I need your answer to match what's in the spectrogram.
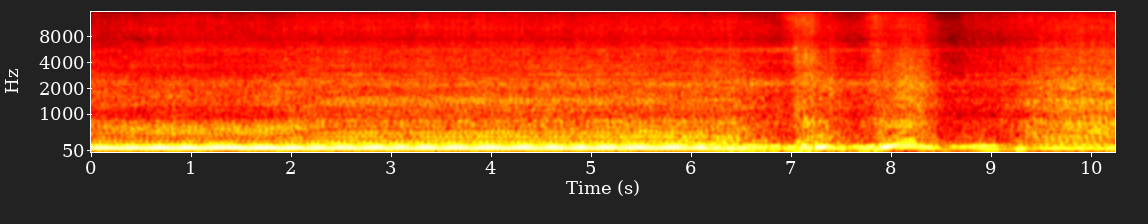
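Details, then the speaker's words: Freshly rebuilt Ford 302 V8 on first run, with a weak battery and not much ignition advance; a low lumpy idle and rough throttle blips that stumble, a cylinder audibly missing. "Not too much advance. Misfire, I can hear it missing."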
